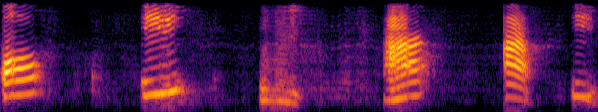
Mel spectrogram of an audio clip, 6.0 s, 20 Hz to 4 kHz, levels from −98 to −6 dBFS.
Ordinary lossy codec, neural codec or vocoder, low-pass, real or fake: none; codec, 44.1 kHz, 1.7 kbps, Pupu-Codec; 3.6 kHz; fake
